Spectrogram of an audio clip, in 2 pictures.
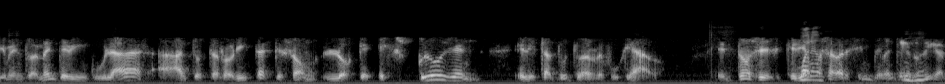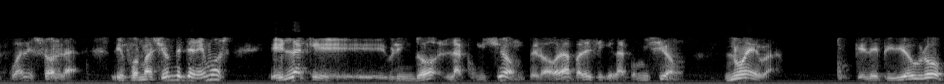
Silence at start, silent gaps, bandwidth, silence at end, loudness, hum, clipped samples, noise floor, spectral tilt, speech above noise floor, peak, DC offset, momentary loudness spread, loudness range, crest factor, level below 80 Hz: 0 s; none; 7.4 kHz; 0 s; -22 LUFS; none; under 0.1%; -52 dBFS; -6 dB/octave; 30 dB; -2 dBFS; under 0.1%; 9 LU; 3 LU; 20 dB; -52 dBFS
